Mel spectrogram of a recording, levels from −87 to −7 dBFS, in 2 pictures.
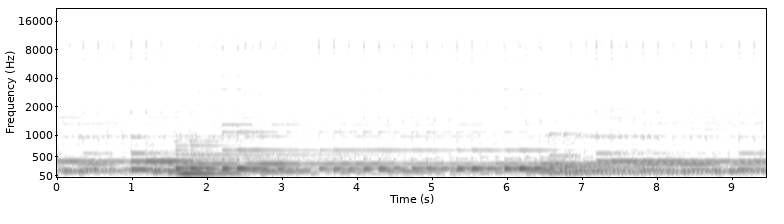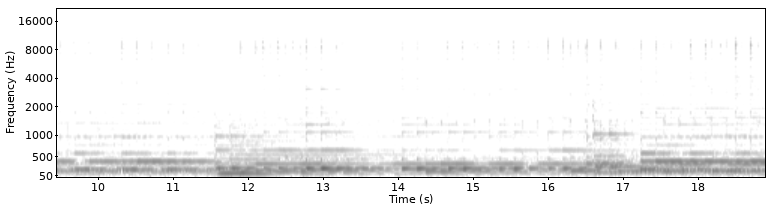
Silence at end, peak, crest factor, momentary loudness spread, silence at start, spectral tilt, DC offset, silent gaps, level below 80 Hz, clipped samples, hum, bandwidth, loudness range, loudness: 0 s; -34 dBFS; 18 dB; 8 LU; 0 s; -7.5 dB/octave; under 0.1%; none; -84 dBFS; under 0.1%; none; 11.5 kHz; 6 LU; -54 LUFS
